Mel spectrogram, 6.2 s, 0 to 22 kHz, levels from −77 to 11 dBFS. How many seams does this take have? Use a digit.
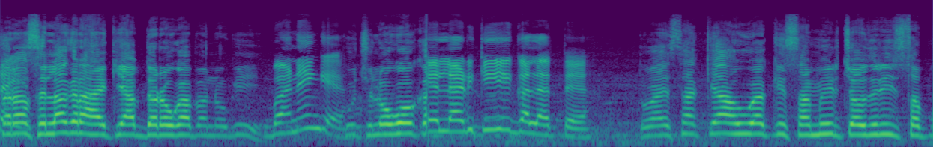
1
